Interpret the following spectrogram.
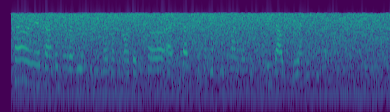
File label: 122 925MHz, scanner radio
